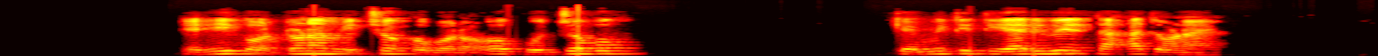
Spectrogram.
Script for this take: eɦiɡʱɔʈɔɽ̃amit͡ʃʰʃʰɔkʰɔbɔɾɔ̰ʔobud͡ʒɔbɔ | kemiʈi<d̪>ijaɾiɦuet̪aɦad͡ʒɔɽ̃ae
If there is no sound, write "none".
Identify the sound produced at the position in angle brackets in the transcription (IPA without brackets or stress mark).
t̪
